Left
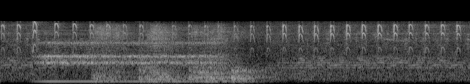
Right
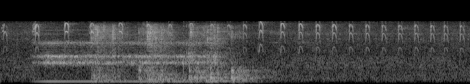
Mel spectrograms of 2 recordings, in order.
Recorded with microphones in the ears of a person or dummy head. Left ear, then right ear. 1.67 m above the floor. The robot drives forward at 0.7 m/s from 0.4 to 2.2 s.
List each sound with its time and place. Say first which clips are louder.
0.9 s writing: right 2 dB; 55° right (ahead or behind), 3.5 m; by 2.4 s 70° right (ahead or behind), 3 m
